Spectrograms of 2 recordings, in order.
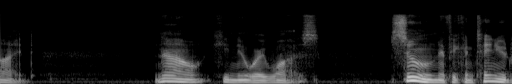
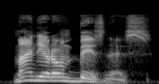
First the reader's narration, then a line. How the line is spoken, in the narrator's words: the man barked gruffly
